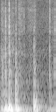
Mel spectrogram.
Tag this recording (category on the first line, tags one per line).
Sound effects > Objects / House appliances
foley
garden
hollow
lid
metal
pail
scoop
spill
tip
tool
water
